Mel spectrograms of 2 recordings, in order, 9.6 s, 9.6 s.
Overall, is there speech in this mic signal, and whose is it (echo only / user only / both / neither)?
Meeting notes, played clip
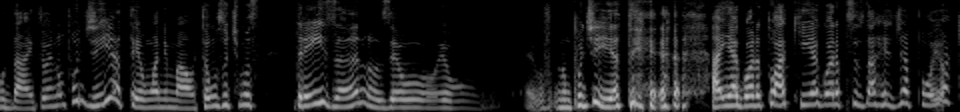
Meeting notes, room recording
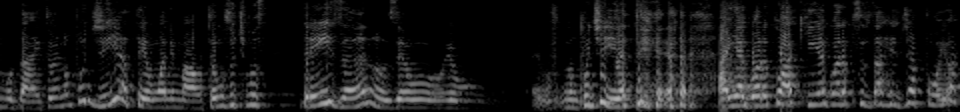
echo only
